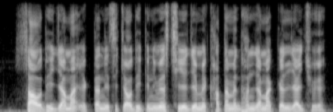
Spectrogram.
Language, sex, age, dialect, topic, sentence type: Maithili, male, 18-24, Eastern / Thethi, banking, statement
